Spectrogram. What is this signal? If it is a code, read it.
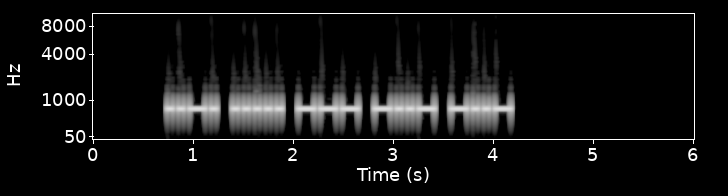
Morse code, heard as a keyed tone, about 22 wpm, 700 Hz. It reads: F5OXX
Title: DXCC-100 Call Signs - 5 Characters - Repeated 2x - 22wpm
